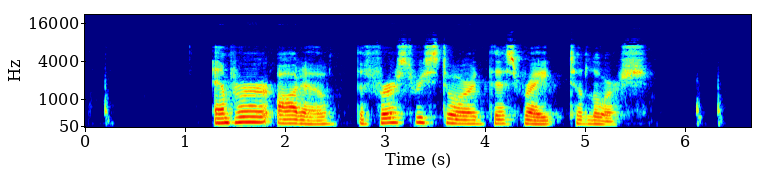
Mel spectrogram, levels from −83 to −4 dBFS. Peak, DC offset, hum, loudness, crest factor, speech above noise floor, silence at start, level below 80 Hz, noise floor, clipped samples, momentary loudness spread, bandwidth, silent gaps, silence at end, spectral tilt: -2 dBFS; under 0.1%; none; -18 LUFS; 18 dB; 70 dB; 0.2 s; -58 dBFS; -88 dBFS; under 0.1%; 11 LU; 8.4 kHz; none; 0.3 s; -5.5 dB/octave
